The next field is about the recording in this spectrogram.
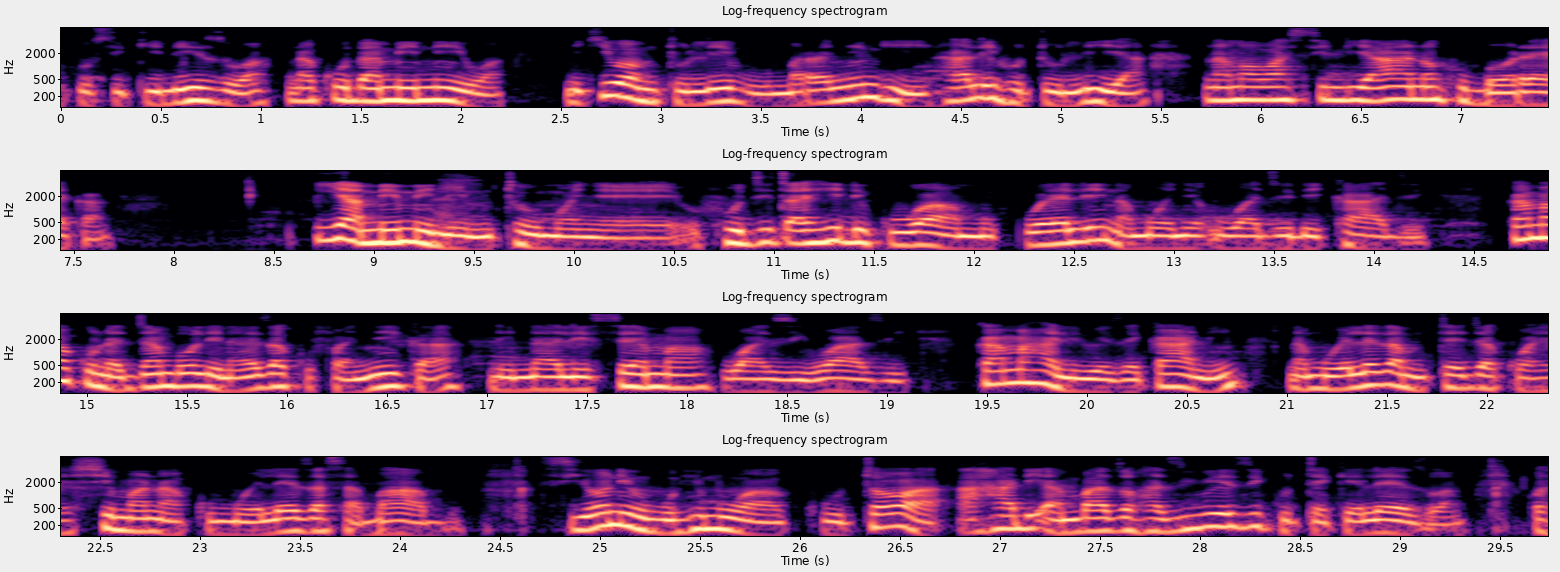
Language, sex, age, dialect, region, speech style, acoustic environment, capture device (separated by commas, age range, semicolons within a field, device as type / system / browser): Swahili, male, 18-24, Kenya - Nairobi Sheng-influenced, Kenya, relaxed, traffic, desktop / Windows / Chrome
